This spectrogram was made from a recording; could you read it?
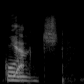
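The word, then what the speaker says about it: Georg: But there was a real-life person, like an alchemist and astrologer in Germany named Johann George Faust, except for it's not pronounced George because it's German. It's like however they pronounce it, Gorge.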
